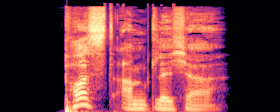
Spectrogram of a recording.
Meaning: inflection of postamtlich: 1. strong/mixed nominative masculine singular 2. strong genitive/dative feminine singular 3. strong genitive plural
- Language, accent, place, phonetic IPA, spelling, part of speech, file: German, Germany, Berlin, [ˈpɔstˌʔamtlɪçɐ], postamtlicher, adjective, De-postamtlicher.ogg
